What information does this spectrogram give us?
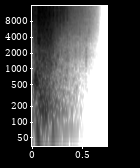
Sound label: caustic spittle; LoL; kogmaw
